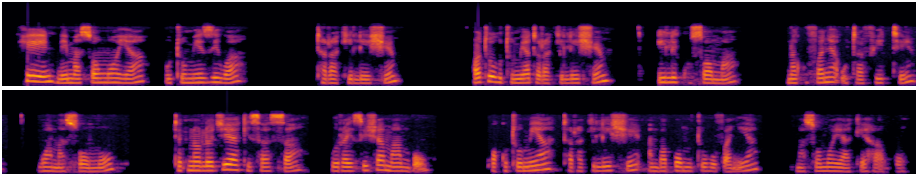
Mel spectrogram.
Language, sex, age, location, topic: Swahili, female, 25-35, Nairobi, education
